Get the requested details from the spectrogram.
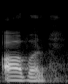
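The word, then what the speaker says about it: hour: भले ही ये spelling H से शुरू हो रही है, लेकिन एच जो है यहाँ पे साइलेंट है और आवाज़ जो साउंड जो आ रही है वो ओ की आ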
